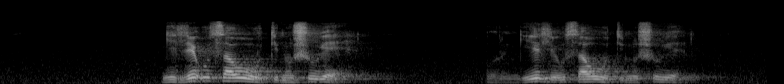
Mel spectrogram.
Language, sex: Zulu, male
